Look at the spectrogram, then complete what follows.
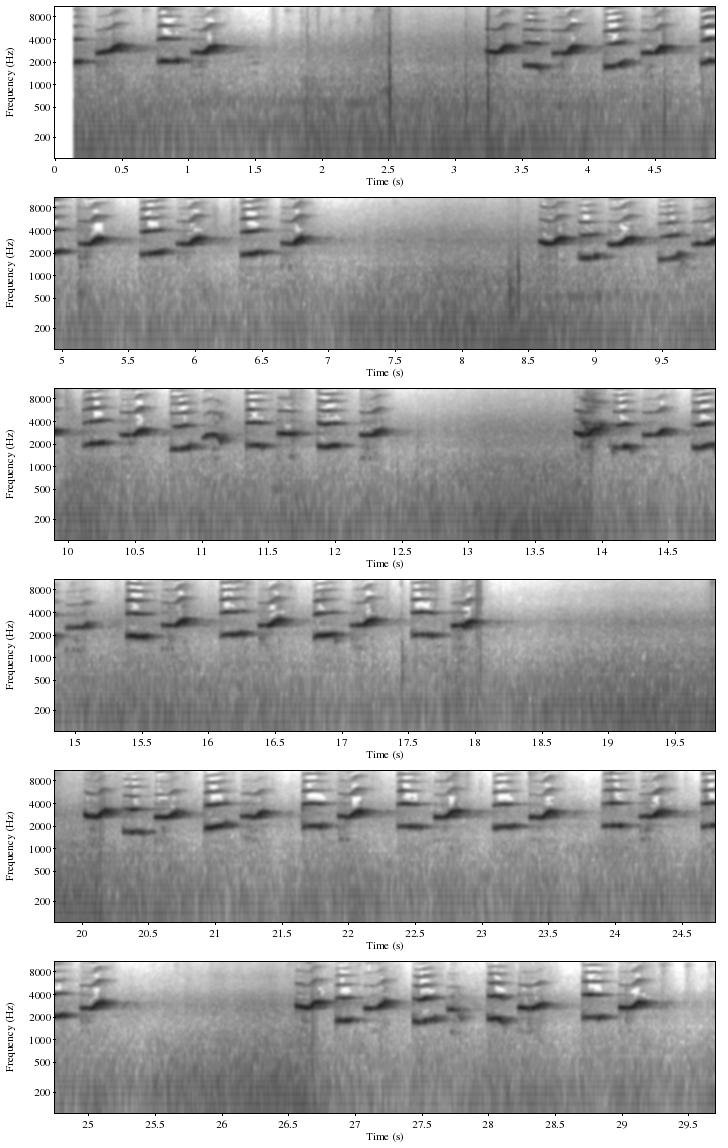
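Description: Pet cockatiel whistling in six bouts of short, high chirped notes, about three to four a second, with pauses of a couple of seconds between bouts. The owners hear this as the bird saying the Hebrew word 'tuki' (parrot).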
